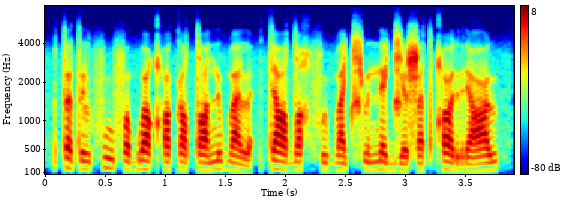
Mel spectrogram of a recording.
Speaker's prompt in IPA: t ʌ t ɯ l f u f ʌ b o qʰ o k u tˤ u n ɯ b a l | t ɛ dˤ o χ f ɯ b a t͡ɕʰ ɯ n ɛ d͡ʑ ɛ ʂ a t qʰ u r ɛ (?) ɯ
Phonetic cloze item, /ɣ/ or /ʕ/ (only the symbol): ʕ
